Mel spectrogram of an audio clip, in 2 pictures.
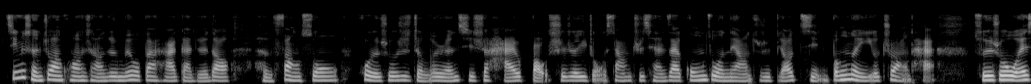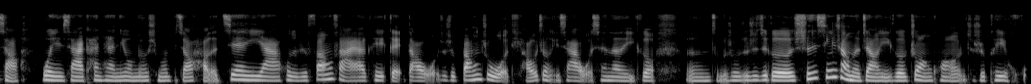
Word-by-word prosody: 精 295 +3 0
神 210 -11 +2
状 205 -1 +3
况 190 -2 -2
上 170 -3 -4
就 185 0 0
没 185 +1 0
有 205 -1 +1
办 190 -1 -2
法 170 -1 -2
感 165 -3 -5
觉 155 -1 -5
到 175 0 -1 0.2
很 165 -4 -6
放 190 +3 0
松， 185 +2 -1 0.2
或 215 - +1
者 175 - +1
说 190 +2 -1
是 195 -1 -2
整 165 -4 -3
个 180 - -2
人 170 0 0
其 185 0 -4
实 180 +2 -4
还 170 -1 -1
保 - - +1
持 180 - -5
着 180 0 +1
一 180 - +2
种 - - -6
像 180 -1 -5
之 185 +1 -7
前 175 -3 -5
在 180 -1 +2
工 190 +4 0
作 195 -5 +2
那 170 0 -2
样， 160 -1 -3
就 - - -14
是 175 -2 -5
比 - - -19
较 175 - 0
紧 195 +1 -4
绷 205 +3 +4
的 215 -4 +4
一 170 - -2
个 175 - -1
状 205 +3 -2
态。 - - -4 0.4
所 200 - +3
以 - - +6
说 205 +1 +7
我 195 -1 +8
也 205 - +8
想 215 - -1 0.2
问 205 -1 +5
一 185 - +1
下， 180 -1 +3
看 200 +2 -3
看 185 -2 -1
你 180 - 0
有 185 - -1
没 175 - -1
有 180 - -1
什 185 - -6
么 180 - -2
比 180 - -15
较 170 -1 0
好 - - -3
的 - - -2
建 220 -3 +3
议 - - +3
呀， 180 -2 +2
或 195 +2 -3
者 185 - -2
是 180 - -3
方 225 +5 +1
法 225 -5 -1
呀， 175 0 0
可 185 - -7
以 - - +1
给 - - -1
到 170 - 0
我， 165 - -5
就 200 - -10
是 190 - -4
帮 200 +5 +2
助 225 -4 +1
我 - - +1
调 155 +4 -4
整 205 0 -3
一 195 - -10
下 175 -3 -2
我 - - -4
现 195 -2 -4
在 180 - -1
的 170 - -2
一 - - -5
个 180 -2 -1 0.3
呃， 170 0 -4
怎 185 +1 -7
么 - - -4
说， 185 0 -2
就 190 - -1
是 195 - -1
这 205 - +2
个 185 -2 +7
身 260 +8 +2
心 330 +2 +3
上 270 -10 +5
的 180 - +4
这 190 - +2
样 175 -1 +3
一 165 - -2
个 175 0 +3
状 185 -2 0
况， 175 -4 -4
就 185 - -18
是 180 - -4
可 195 - -3
以 190 - +2
恢 - - -15
185 Hz, 360 characters per minute, -24 LUFS, 175-200 Hz, 0.4 s, 我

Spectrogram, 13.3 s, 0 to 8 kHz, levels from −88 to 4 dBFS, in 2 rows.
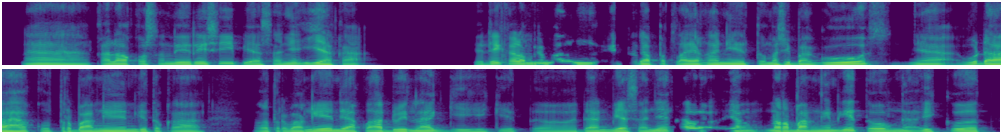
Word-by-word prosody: Nah 110 0 +1 0.2
kalau 145 +2 +1
aku 150 - -7
sendiri 135 0 +1
sih 200 -1 -2
biasanya 120 +6 -2
iya 170 -5 +4
Kak, 95 -1 -5 0.8
jadi 115 +8 -3
kalau 175 -3 +3
memang 155 +2 -4 0.3
itu 135 +4 -20
dapet 130 - -1
layangannya 115 0 +2
itu 115 - -12
masih 130 +1 +1
bagus 125 +11 +4 0.3
ya 105 - -1 0.3
udah 155 -7 +5 0.2
aku 135 -3 -6
terbangin 135 +2 +2
gitu 120 -2 -1
Kak, 105 -1 -2 0.4
eee, 120 0 -4
terbangin 120 +6 +2
ya - - +5
aku - - -5
aduin 120 +1 +1
lagi 145 -6 -1 0.3
gitu 105 0 -9 0.3
dan 110 0 +1
biasanya 120 +6 +1
kalau 135 -2 0 0.2
yang 130 +1 0 0.2
nerbangin 140 0 +3
itu 150 -10 -2 0.2
nggak 135 -3 -2
ikut, 140 +1 0
130 Hz, 170 wpm, -23 LUFS, 115-140 Hz, 0.8 s, udah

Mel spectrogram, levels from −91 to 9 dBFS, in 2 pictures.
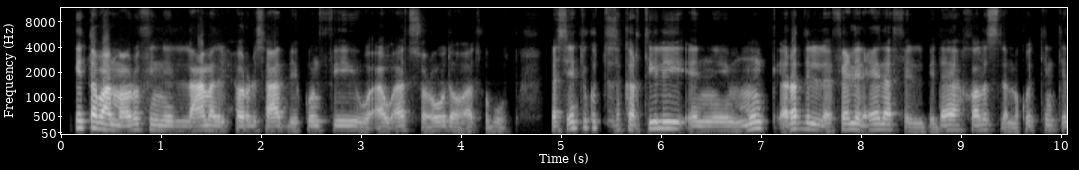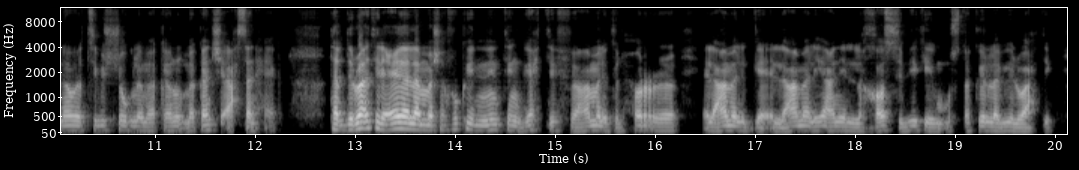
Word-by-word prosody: أكيد 185 0 +3
طبعًا 165 -6 +10
معروف 140 +3 +3
إن 130 -2 -3
العمل 120 +1 +4
الحُر 120 +1 -1
ساعات 120 +1 +3
بيكون 115 +2 -7
في 125 0 -5
وأوقات 120 +1 -1
صعود 120 0 -3
وأوقات - - -4
هبوط، - - -14 0.4
بس 120 0 -3
أنتِ 180 +2 -1
كُنتِ 180 -7 -10
ذكرتِ 135 +5 -4
لي 175 -5 +1
إن 120 - -2 0.3
ممك 160 +11 -2
رد 165 +1 +4
ال 150 -3 -2
فعل 150 +1 0
العيلة 145 0 +1
في 140 -3 -11
البداية 105 +6 -1
خالص 135 +1 -3
لمّا 105 -1 -7
كُنتِ 125 +5 -12
أنتِ 130 -2 -11
ناوية 125 0 0
تسيبِ 125 +1 -13
الشغل 125 -1 -7
ما 110 0 -5
كانوا 115 +2 -6
ما 115 - -6
كانش 130 +2 -3
أحسن - - -2
حاجة، - - -18 0.5
طَب - - +2
دلوقتي 175 +5 +7
العيلة 160 +3 +8
لمّا 135 -2 +2
شافوكِ 145 +5 -8
إن 130 -3 -4
أنتِ 140 0 -6
نجحتِ 125 0 -7
في 115 -2 -11
عملِك 115 +3 -2
الحُر، 110 0 -3 0.3
العمل 125 -1 +2
الج 110 - -9
العمل 120 +4 -1
يعني 115 0 -2
الخاص 110 +1 -3
بيكِ 120 +3 -9
مُستقلة 110 +2 -6
بيه 110 +2 -6
لوحدِك، 100 0 -3
125 Hz, 175 wpm, -23 LUFS, 115-140 Hz, 0.5 s, طبعًا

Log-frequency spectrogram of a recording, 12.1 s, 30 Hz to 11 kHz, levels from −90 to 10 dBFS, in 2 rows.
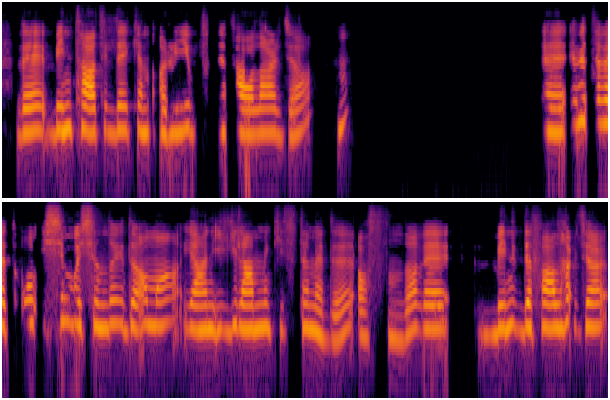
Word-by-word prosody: ve 230 +2 +2
beni 240 +3 +1
tatildeyken 235 0 +2
arayıp 220 +2 -2 0.2
defalarca 220 -1 +1 0.3
Hı? 260 - -4 2.0
Eee, 225 -1 +2
evet, 310 +1 +2
evet, 285 -2 +4 0.2
o, 295 - +1
işin 295 +3 -3
başındaydı 270 -1 -1
ama, 280 +2 0
yani 245 -1 +2
ilgilenmek 245 0 +1
istemedi 225 -5 -4
aslında 205 +4 -5
ve 245 0 +2 0.3
beni 245 +4 -2
defalarca, 260 +1 +3
245 Hz, 100 wpm, -22 LUFS, 225-260 Hz, 2.0 s, evet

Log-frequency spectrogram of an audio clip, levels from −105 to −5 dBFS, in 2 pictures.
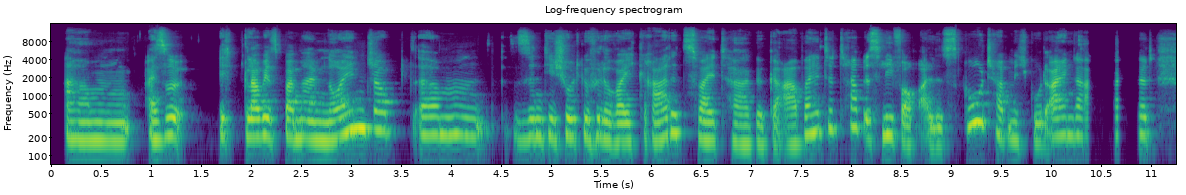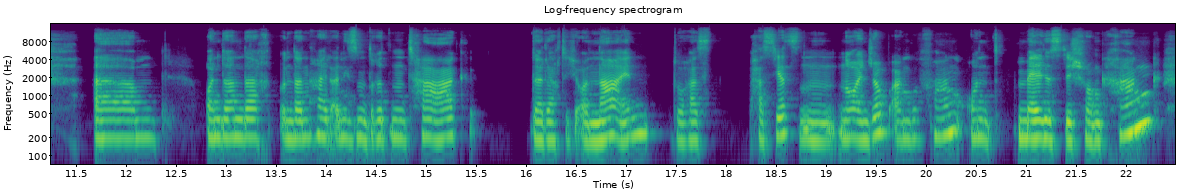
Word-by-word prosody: Ähm, 185 +4 0
also, 190 +4 +4 0.4
ich 210 -1 -4
glaube 205 +1 +6
jetzt 210 -1 +1
bei 205 - +4
meinem 190 -2 +1
neuen 235 +10 +7
Job, 270 -2 0 0.3
ähm, 225 -1 -1 0.3
sind 205 +3 -2
die 210 - 0
Schuldgefühle, 205 -2 +1
weil 175 0 +4
ich 175 - -11
gerade 205 +9 0
2 195 -7 +1
Tage 165 -2 -5
gearbeitet 250 - -2
habe. 300 -1 0
Es 190 - -2
lief 220 0 +1
auch 155 - 0
alles 150 0 -3
gut, 360 0 +5
habe 200 -2 -3
mich 180 -1 -8
gut 175 +1 -4
eingearbeitet. 220 +2 0 1.3
Ähm, 195 0 -2 0.5
und 200 0 -1
dann 205 0 0
dach 205 -1 -1
und 195 0 -3
dann 195 +2 -1
halt 205 -2 -2
an - - -3
diesem 200 0 -4
3. 195 +1 -5
Tag, 205 +1 -1 0.7
da 185 -1 +1
dachte 185 0 -5
ich: - - -9
„Oh, 175 - -1
nein, 205 +5 +2 0.2
du 180 -1 -7
hast 185 0 -5 0.4
hast 180 -1 -6
jetzt 230 +1 0
'n 180 -1 -3
neuen 195 -1 0
Job 230 +5 +1
angefangen 210 +5 -3
und 200 -7 -7 0.2
meldest 195 -1 +4
dich 180 0 +3
schon 180 -3 -1
krank.” 270 - +4
200 Hz, 155 wpm, -27 LUFS, 185-220 Hz, 1.3 s, neuen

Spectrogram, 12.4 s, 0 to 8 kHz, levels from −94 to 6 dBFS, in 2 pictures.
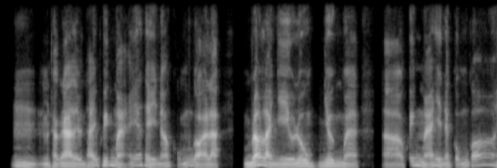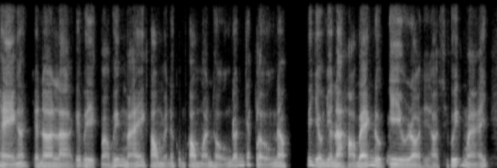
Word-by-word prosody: Ừm, 135 -5 -3
mà 110 +1 -5
thật 115 - 0
ra 125 0 +8
thì 120 - 0
mình 110 0 -4
thấy 140 +4 0
khuyến 165 +1 -1
mãi 140 -2 0
á, 160 - -3
thì 115 -7 +1
nó 115 +5 -1
cũng, 135 +2 -8
gọi 105 -5 +4
là, 110 - +3 0.4
rất - - +10
là - - +7
nhiều 115 -1 0
luôn, 130 +1 +2
nhưng 130 0 0
mà, 105 -4 -1 0.3
ờ, 95 +1 -2
khuyến 165 0 -2
mãi 145 +1 +2
thì 150 - 0
nó 125 - -2
cũng 135 -1 -6
có 165 +4 -3
hạn 105 -4 +3
á, 130 +2 -1
cho 125 - -3
nên 120 -1 +3
là 100 -2 0
cái 140 +6 -6
việc 105 -7 -3
mà 95 - -3
khuyến 145 +6 -3
mãi 135 - 0
hay 145 -1 -3
không 125 -2 0
thì - - -8
nó 135 - -7
cũng 135 - -12
không 125 -1 0
ảnh 130 +5 -3
hưởng 130 +1 -6
đến 160 - -3
chất 175 0 -7
lượng 125 - -3
đâu. 135 -2 +1 0.3
Ví 175 - -1
dụ 145 -6 +1
như 140 +2 -1
là 130 - +4
họ - - -1
bán 125 +6 +4
được 115 -5 -2
nhiều 110 -3 0
rồi 100 -2 +1
thì 100 - -13
họ 95 -1 -5
sẽ 100 - -24
khuyến 145 +3 -1
mãi, 110 +3 -2
125 Hz, 310 wpm, -25 LUFS, 110-140 Hz, 0.4 s, rất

